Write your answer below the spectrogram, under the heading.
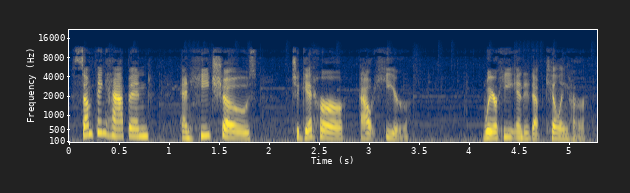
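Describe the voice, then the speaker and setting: A woman's voice: medium pitch, expressive, normal speed, a bit bright, no room sound, faint music behind. A woman doing unscripted vlog-style reporting outdoors, often repeating her phrases. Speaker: amateur on-site reporter. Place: outdoors in quiet rural area.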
